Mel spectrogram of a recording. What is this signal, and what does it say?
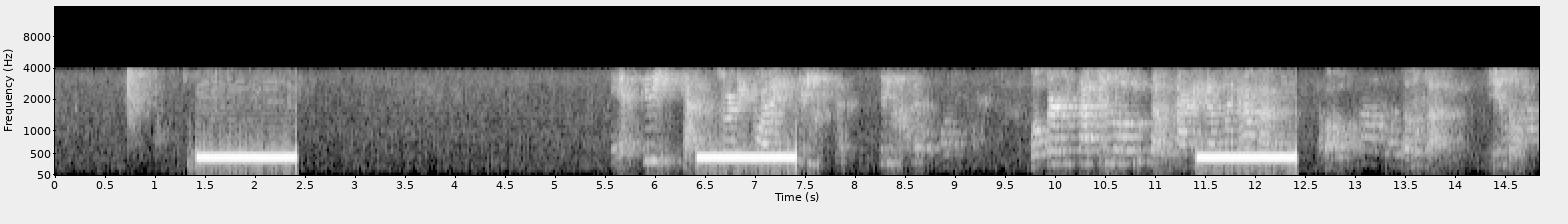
Ringback tone (Europe, 425 Hz), with speech.
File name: out- -2013- - - .88481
